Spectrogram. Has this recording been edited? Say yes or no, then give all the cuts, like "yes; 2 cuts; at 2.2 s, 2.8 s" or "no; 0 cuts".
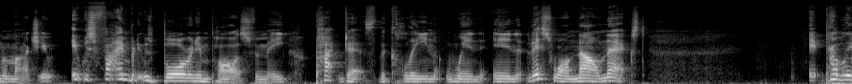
no; 0 cuts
